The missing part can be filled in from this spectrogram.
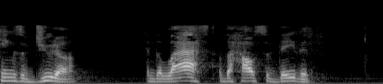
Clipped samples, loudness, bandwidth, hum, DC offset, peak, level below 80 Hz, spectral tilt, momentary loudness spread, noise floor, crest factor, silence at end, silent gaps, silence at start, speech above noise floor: under 0.1%; -24 LUFS; 6.6 kHz; none; 0.3%; -6 dBFS; -62 dBFS; -6 dB/octave; 12 LU; -63 dBFS; 20 dB; 0.75 s; none; 0 s; 40 dB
